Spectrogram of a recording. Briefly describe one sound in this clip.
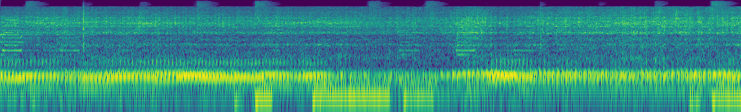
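A motorbike engine hums steadily while riding uphill.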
